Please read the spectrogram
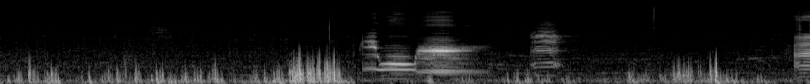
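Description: Caged hill myna calling: a loud run of pitched calls about halfway through, peaking in a clear whistled note, then a shorter call a second later and another at the very end. Low rustling and knocking noises come first.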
